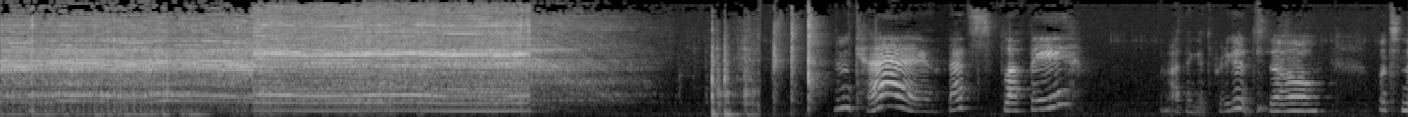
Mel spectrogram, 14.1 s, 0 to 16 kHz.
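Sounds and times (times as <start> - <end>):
electric hand mixer running: 0.0 - 6.7.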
